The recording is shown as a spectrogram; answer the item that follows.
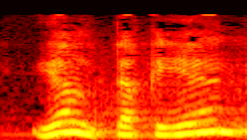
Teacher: القاف في اخر درجات التفخيم والياء اللي بعدها مرققه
